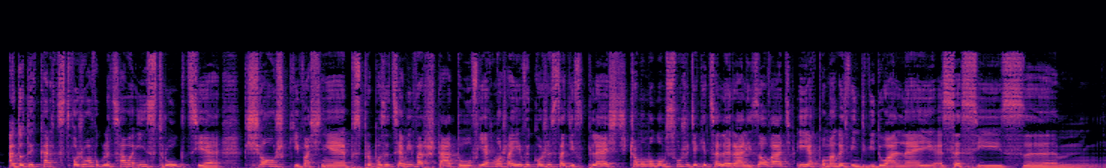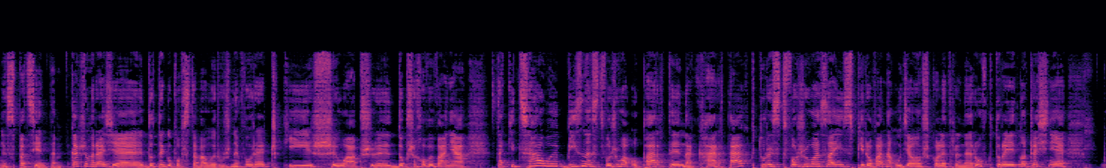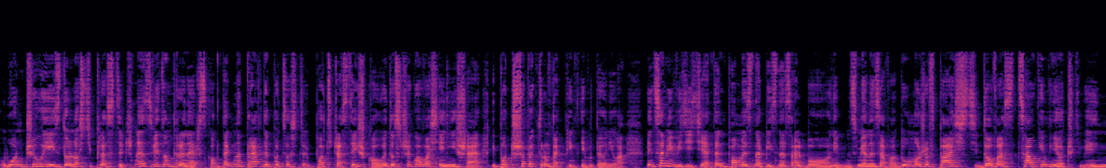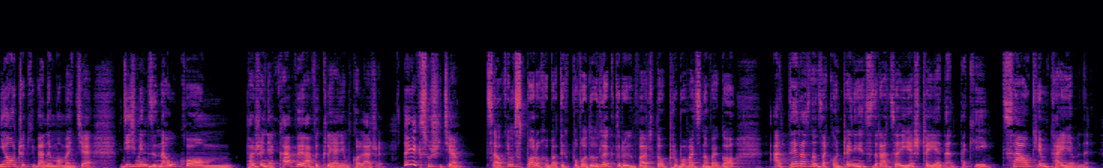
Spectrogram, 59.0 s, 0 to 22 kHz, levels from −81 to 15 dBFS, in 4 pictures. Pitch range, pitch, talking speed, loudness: 195-230 Hz, 215 Hz, 140 wpm, -19 LUFS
